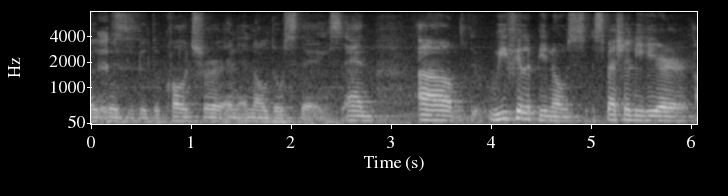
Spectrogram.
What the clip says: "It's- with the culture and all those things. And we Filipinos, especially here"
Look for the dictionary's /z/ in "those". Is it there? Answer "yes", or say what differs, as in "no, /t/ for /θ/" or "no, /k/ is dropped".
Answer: no, /s/ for /z/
